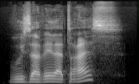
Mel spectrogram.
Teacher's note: Because vous ends in S, we have a liaison between vous and avez.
